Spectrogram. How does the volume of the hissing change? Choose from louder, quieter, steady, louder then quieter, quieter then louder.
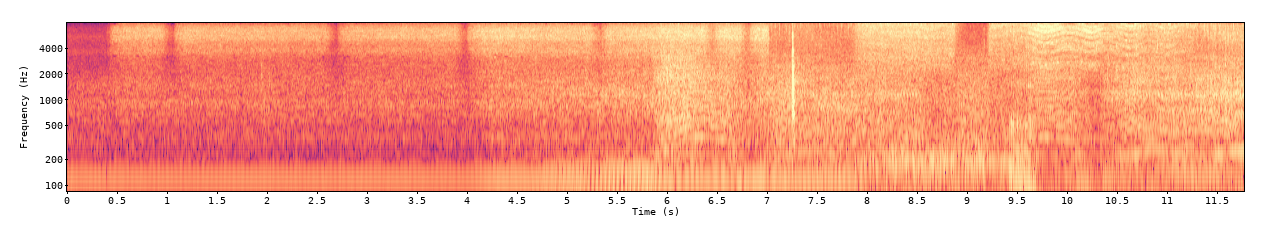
louder.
